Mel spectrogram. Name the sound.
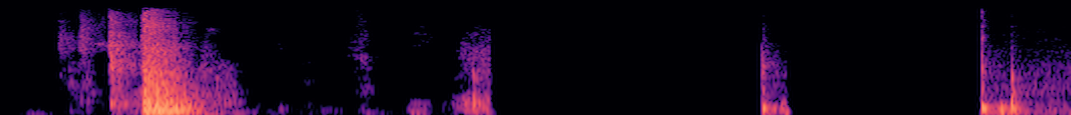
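door being closed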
